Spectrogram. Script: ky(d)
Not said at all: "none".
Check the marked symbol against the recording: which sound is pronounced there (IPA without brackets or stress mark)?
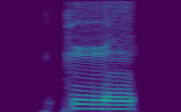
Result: n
